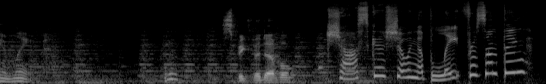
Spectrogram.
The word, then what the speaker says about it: Chaska: Chaska showing up late for something? Wait. That's a first. Chaska. Everyone's been saying Casca, right?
